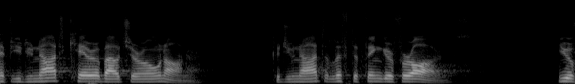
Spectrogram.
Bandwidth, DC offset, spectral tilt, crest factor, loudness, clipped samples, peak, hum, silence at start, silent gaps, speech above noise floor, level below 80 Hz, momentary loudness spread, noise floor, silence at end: 13 kHz; under 0.1%; -7 dB/octave; 18 dB; -33 LUFS; under 0.1%; -16 dBFS; none; 0 s; none; 42 dB; -68 dBFS; 14 LU; -76 dBFS; 0 s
